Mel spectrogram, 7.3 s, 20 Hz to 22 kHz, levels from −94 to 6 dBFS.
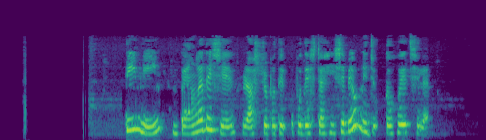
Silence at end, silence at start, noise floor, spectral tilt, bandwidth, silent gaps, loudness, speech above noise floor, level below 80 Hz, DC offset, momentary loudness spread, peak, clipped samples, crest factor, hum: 0.85 s; 1.9 s; -78 dBFS; -4 dB/octave; 8 kHz; none; -16 LUFS; 63 dB; -64 dBFS; under 0.1%; 8 LU; -2 dBFS; under 0.1%; 16 dB; none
